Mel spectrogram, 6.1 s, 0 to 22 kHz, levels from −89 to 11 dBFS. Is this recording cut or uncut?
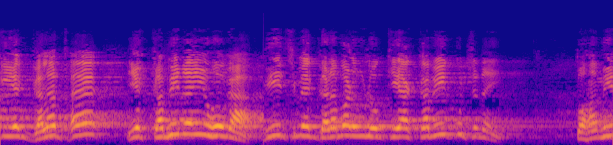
cut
